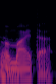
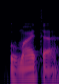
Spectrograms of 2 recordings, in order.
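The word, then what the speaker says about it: Humaitá: Humaita. You don't pronounce the H, idiot. Umaita.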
